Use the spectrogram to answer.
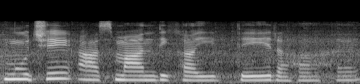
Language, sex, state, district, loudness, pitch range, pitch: Hindi, female, Madhya Pradesh, Dhar, -14 LUFS, 190-220 Hz, 200 Hz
